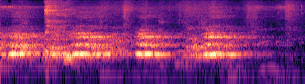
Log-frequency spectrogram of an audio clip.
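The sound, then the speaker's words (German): Dogs at an animal shelter bark in a string of sharp, mid-pitched barks that come in quick succession and overlap one another, loud and agitated throughout. “erschreckt euch nicht, die bellen alle jetzt, wie die Blöden”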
